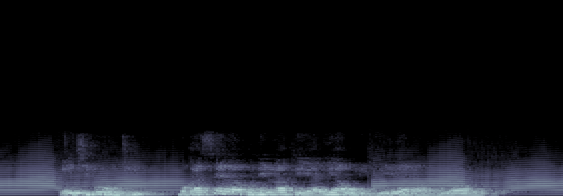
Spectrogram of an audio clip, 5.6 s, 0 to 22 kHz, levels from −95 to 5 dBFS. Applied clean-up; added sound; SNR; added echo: none; Trumpet; 20 dB; reverberation time 0.9 s.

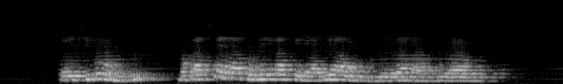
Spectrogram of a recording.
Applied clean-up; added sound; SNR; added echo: neural separator model SepFormer DNS4.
